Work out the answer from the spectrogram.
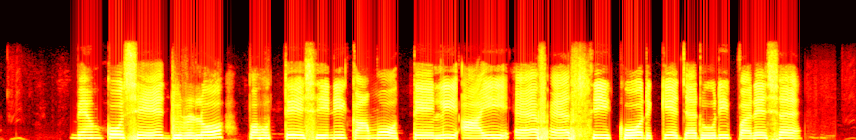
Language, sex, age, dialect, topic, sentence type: Maithili, female, 18-24, Angika, banking, statement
